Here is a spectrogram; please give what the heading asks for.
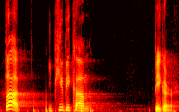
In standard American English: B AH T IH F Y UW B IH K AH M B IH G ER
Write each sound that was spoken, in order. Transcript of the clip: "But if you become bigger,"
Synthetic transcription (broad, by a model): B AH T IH P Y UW B IH K AH M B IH G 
